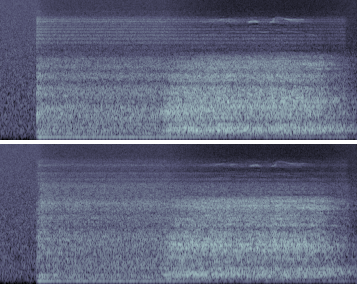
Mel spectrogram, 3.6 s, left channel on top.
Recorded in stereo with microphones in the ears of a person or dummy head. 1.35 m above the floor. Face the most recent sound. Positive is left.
turn(degrees=30)  # may be behind; listen again after turning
